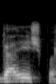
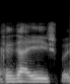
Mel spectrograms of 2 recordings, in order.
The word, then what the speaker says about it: Gaexpa: Então, a primeira pergunta é: O que é o eh como é que se se pronuncia? Gaespa. Gaespa.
